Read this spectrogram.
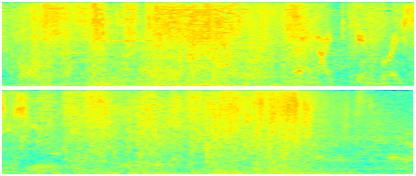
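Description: Explosions boom and splatter during a game fight.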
